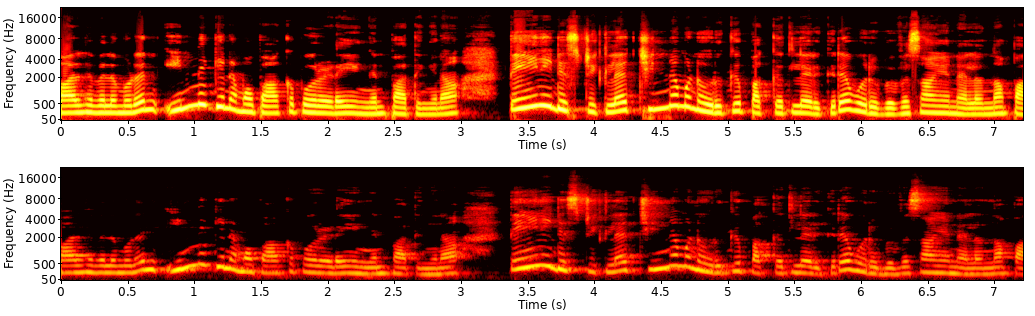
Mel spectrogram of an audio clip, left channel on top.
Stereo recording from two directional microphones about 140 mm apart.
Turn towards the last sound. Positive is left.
turn(degrees=50)  # may be behind; listen again after turning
